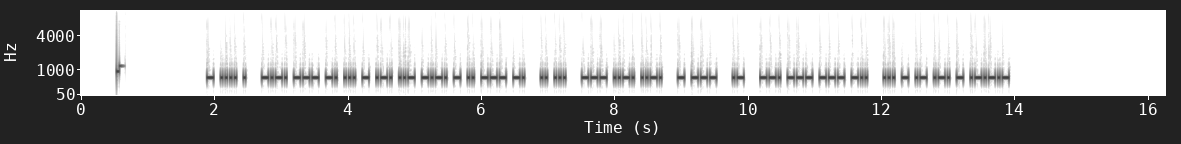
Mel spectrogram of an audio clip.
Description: Morse code, heard as a keyed tone, about 36 wpm, 700 Hz. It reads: THE CONSTRUCTION IS OFF TO A GOOD START.
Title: Sentences from Top 1600 Words 35wpm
